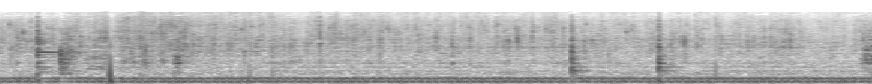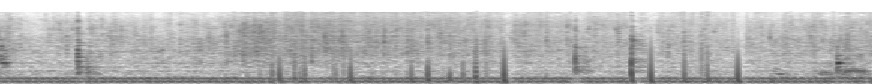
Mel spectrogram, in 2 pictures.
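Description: Garlic, ginger, onion and chili sizzling in hot oil in an aluminium pot while a metal spoon stirs them, scraping and clicking against the pot now and then. A steady low hum runs underneath.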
